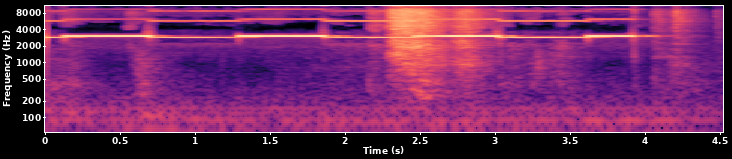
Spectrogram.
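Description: A capacitance sensor's alarm beeps in a steady, loud high-pitched tone, sounding repeatedly in short segments, with a brief burst of hiss partway through before the tone cuts off near the end.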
